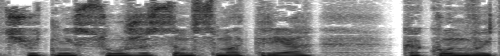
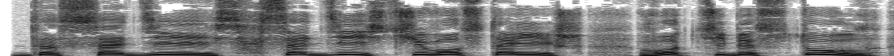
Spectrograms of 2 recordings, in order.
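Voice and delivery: cry out; 6 semitones higher, slower than usual. A narrator's reading. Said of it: "вскрикнула Лизавета Прокофьевна".

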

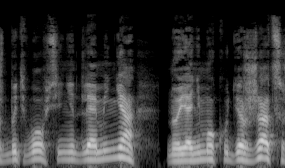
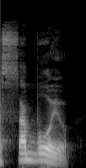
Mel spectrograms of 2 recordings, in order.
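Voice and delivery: usual speaking voice

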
